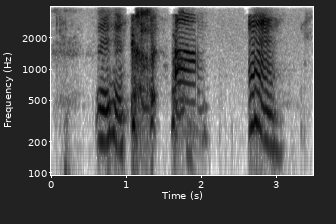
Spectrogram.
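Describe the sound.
Someone clears their throat in four short, voiced, rasping bursts separated by brief pauses, fairly loud and with no other talk around them.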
